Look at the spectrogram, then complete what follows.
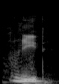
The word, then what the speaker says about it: Reid: It is the one, the only Storm Feed. Reid.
